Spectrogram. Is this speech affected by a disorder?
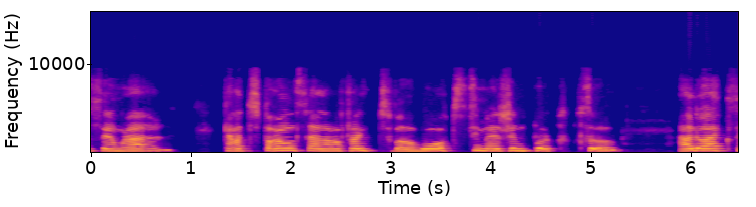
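Yes: cerebral palsy; spastic diplegic.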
